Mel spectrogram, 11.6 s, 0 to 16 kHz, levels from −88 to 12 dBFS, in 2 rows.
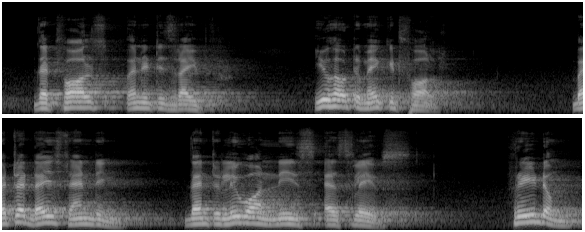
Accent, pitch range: native, 125-155 Hz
